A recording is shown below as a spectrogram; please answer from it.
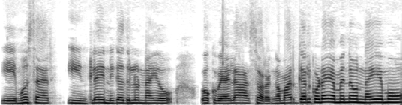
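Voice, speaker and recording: A woman's voice: mid-range voice, fairly even intonation, brisk, a little mellow, dry recording, lo-fi sound, lightly acted. A woman voicing a scheming, talkative servant woman in a storybook reading, with a coaxing, mock-polite manner.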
